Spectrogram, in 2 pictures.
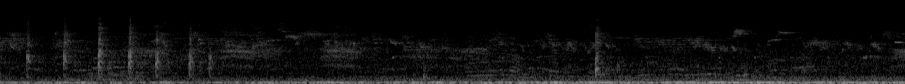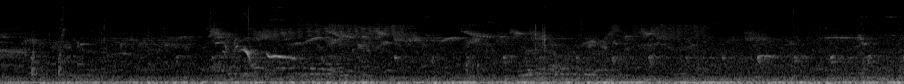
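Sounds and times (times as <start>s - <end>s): birds chirping: 0.0s - 18.0s
steady low rumble: 1.6s - 18.0s.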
